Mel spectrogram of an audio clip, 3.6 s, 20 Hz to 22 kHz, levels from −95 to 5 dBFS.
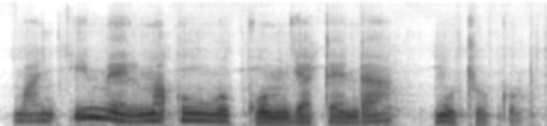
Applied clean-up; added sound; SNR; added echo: neural mask model RNNoise.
